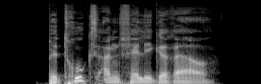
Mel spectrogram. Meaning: inflection of betrugsanfällig: 1. strong/mixed nominative masculine singular comparative degree 2. strong genitive/dative feminine singular comparative degree
- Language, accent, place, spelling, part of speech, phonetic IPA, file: German, Germany, Berlin, betrugsanfälligerer, adjective, [bəˈtʁuːksʔanˌfɛlɪɡəʁɐ], De-betrugsanfälligerer.ogg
